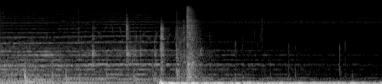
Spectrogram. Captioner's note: Door closes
